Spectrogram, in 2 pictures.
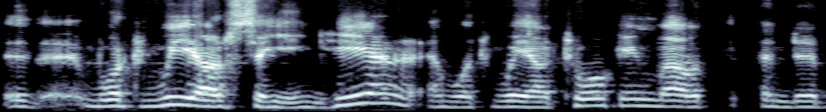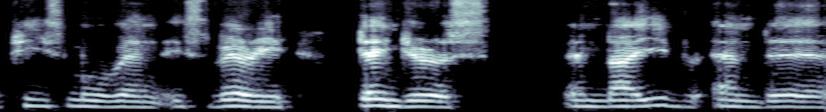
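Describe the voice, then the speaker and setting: The speaker has a Swedish accent. Pitch varies in an ordinary way. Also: woman. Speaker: peace activist. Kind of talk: online panel discussion. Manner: halting.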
